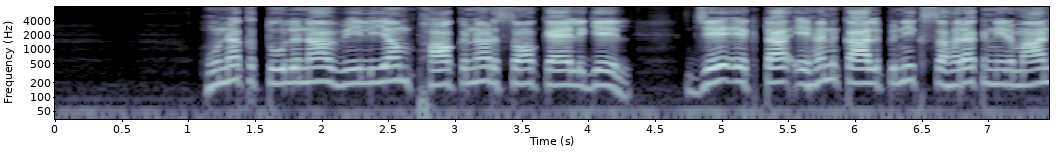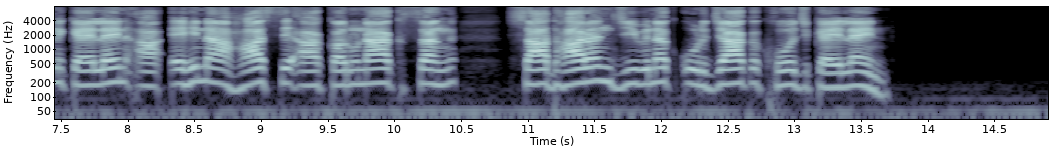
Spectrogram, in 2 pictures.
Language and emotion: Maithili, neutral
